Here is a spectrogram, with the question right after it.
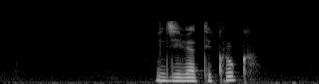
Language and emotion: Russian, neutral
